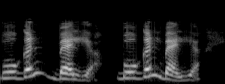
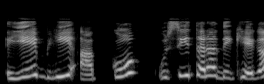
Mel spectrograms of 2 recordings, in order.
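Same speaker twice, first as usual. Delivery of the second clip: ordinary talk, nothing marked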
